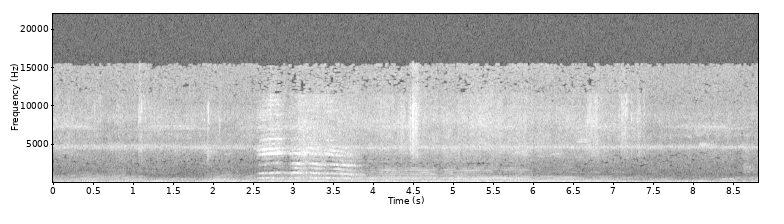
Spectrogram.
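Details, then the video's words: Dense, continuous low drone of bees described as searching for prey, with a single bee buzzing loudly close by midway, its harmonic whine bending down as it passes, then the background hum returns. "Lebah Mencari Mangsa, Suara Lebah"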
